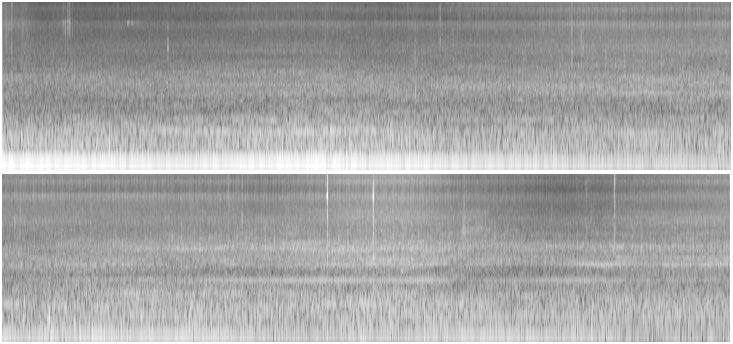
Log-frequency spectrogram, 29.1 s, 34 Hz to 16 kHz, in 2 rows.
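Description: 2013 Lexus GS F Sport idling: a steady low rumble, loudest at the rear of the car and growing fainter from about eight seconds in as the front is reached.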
